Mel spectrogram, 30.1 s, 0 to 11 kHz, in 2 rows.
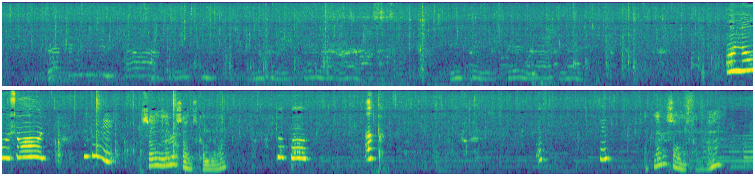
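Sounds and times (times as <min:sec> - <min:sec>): rain patter: 0:00.0 - 0:30.0.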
